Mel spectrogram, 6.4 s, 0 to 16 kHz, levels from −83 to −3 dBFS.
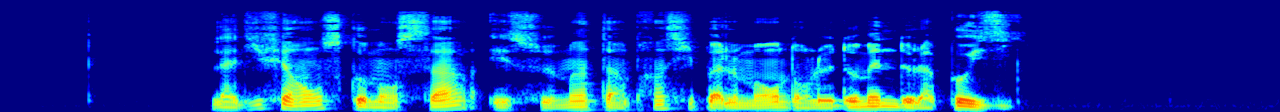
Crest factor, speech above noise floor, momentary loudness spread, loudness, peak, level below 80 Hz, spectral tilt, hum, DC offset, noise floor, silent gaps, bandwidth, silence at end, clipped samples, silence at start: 20 dB; 55 dB; 12 LU; -28 LUFS; -10 dBFS; -62 dBFS; -5.5 dB/octave; none; under 0.1%; -83 dBFS; none; 11.5 kHz; 1.35 s; under 0.1%; 1.05 s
